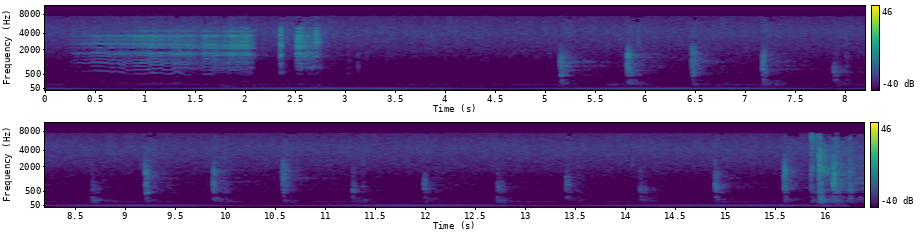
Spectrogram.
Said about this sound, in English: Well, here's the door. I'll use the skeleton key. Ah, yes, that's it. Now, quietly, my dear fellow.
